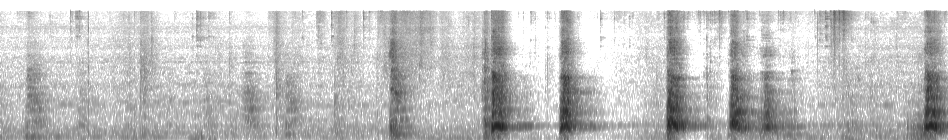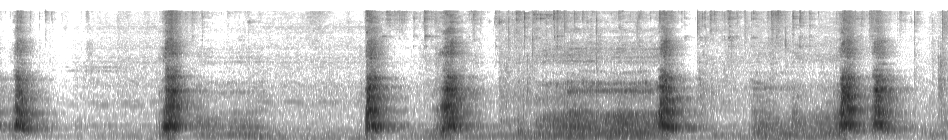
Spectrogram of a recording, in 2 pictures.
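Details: A Rottweiler puppy barking at a trolley bag, sharp single barks spaced irregularly every one to two seconds, with a brief rougher, growly stretch near the end and quiet room background.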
